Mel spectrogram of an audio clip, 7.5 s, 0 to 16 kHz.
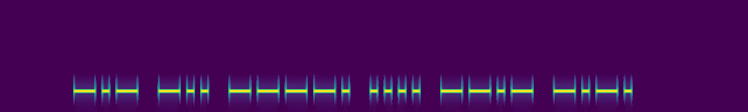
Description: Morse code, heard as a keyed tone, about 17 wpm, 700 Hz. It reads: KD9HQC
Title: USA Call Signs - 6 Characters - Repeated 3x - 17wpm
